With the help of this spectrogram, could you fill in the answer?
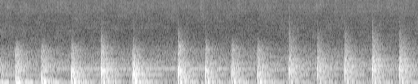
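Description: A steady series of about fourteen sharp, hollow taps on a loose bathroom tile by a shower or bathtub with missing grout, checked during a home inspection, evenly paced, with a slightly dull, rattly knock to each strike. No talking.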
